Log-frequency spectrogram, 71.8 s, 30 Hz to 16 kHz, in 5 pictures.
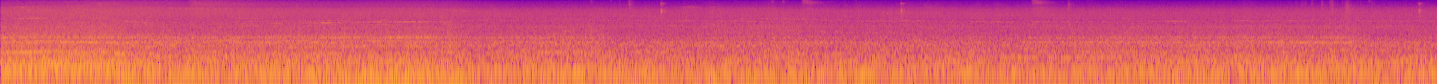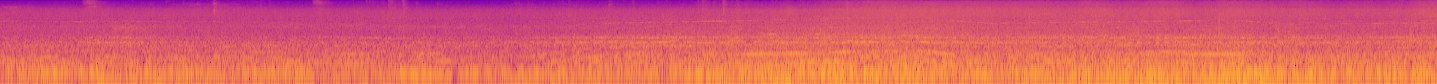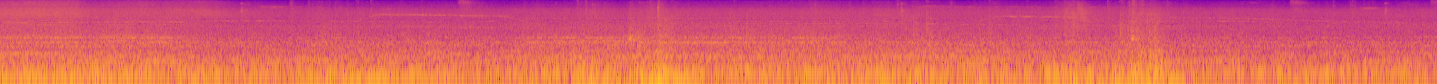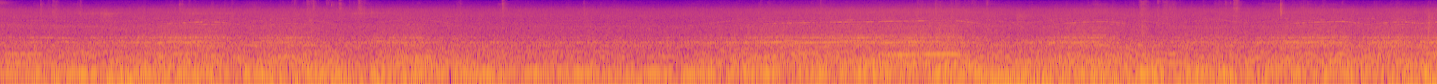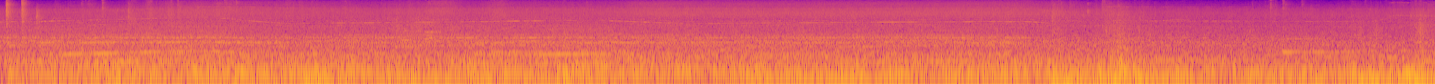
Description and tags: berlinSummer-DrivingBusM100
ambient, berlin, bus, capitol, city, drive, driving, motor, noise, pd, surrounding, urban, vehicle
